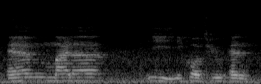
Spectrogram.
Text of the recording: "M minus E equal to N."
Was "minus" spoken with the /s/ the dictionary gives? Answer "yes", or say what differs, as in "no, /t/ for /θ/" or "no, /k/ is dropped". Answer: no, /s/ is dropped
